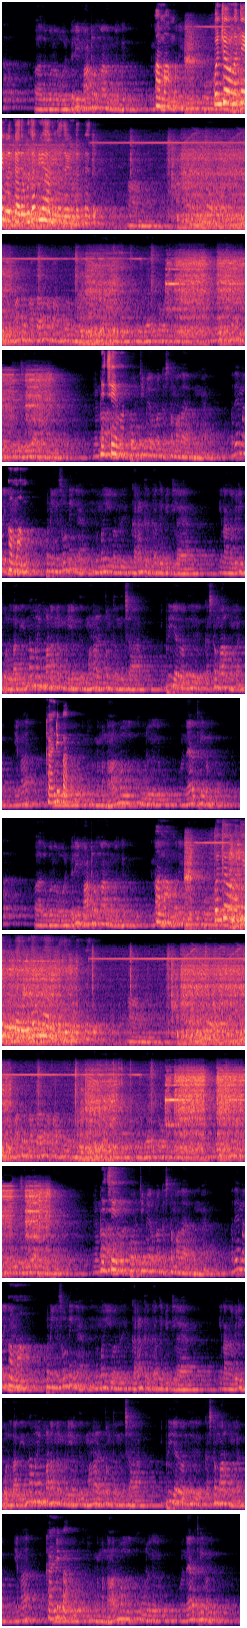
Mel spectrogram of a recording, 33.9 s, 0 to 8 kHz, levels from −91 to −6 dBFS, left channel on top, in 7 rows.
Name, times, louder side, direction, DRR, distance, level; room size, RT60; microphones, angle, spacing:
voice 1, 0.6-2.5 3.0-4.7 7.3-7.8 8.5-13.4 13.8-15.8 16.4-18.7 19.1-19.9 20.3-23.2 23.8-27.1 27.5-29.1 29.4-29.7 30.1-33.4, equal, 5° right, 1 dB, 1.2 m, -33 dB
voice 2, 3.1-3.5 4.2-6.8 16.5-17.0 19.6-20.0 30.1-30.5, left 4 dB, 80° left, 9 dB, 0.6 m, -22 dB
sound 1, 3.6-15.5, right 4 dB, 45° right, 0.6 m, -28 dB
17.0 x 7.5 x 2.3 m, 2.5 s
head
